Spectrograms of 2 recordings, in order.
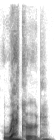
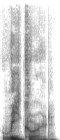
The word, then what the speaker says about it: record: be tricky for example the word record changes pronunciation based on whether it's used as a noun or a verb as a noun the thing it's pronounced record as a verb the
